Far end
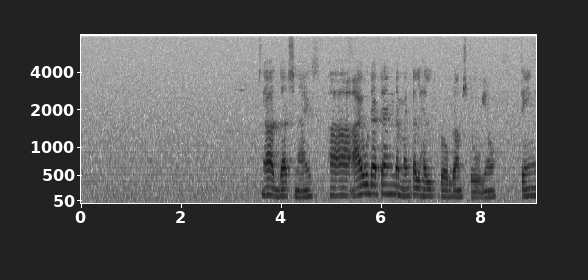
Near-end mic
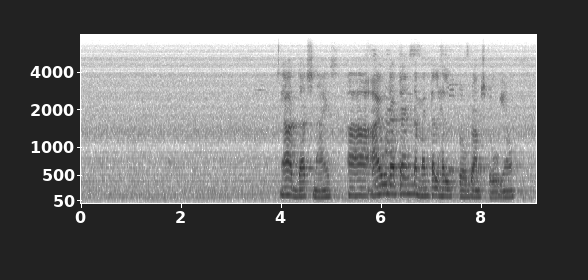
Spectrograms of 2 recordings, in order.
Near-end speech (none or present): present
